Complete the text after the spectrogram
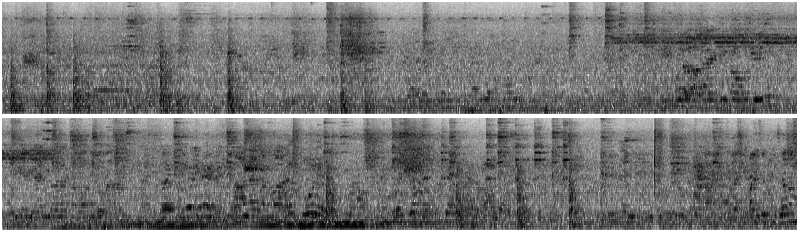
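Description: Meat and a knife knock against a wooden block.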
